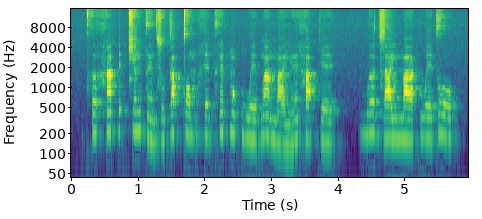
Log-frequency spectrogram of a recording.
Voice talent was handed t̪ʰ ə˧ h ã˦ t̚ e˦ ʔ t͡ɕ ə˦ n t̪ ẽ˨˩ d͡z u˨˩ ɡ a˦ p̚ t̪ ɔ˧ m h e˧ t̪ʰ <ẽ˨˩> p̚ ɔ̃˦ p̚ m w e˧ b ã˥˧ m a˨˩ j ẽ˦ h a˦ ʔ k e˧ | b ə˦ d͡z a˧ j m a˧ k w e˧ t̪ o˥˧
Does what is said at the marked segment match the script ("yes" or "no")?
no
